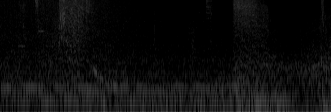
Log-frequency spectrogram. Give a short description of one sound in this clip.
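A rushing whoosh swells as a ship jumps to high speed.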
